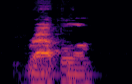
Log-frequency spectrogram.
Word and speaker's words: Rapala: So I think I've pronounced Rapala to two different ways already in the same show. What is it? What do they say it in Minnesota? How do they say Rapala? – Rapala.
